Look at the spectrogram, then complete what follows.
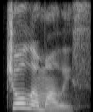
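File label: "чолӧмаліс", Komi, female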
